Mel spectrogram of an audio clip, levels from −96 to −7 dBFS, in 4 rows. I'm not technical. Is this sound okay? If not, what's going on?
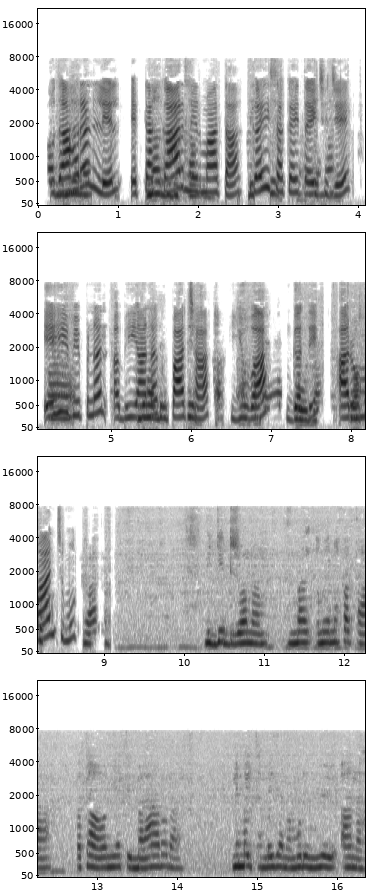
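No. The whole clip sounds rough and grainy. That is likely low-delay AAC compression, the kind video calls use to squeeze audio down.

The voice keeps dipping or dropping out at 0.0–0.22, 0.62–1.0, 1.33–3.64, 4.13–4.24, 4.55–4.83, 5.42–7.68 and 8.24–9.12 seconds. This is speech suppressed in double talk. The call likely turned the voice down while both sides spoke at once.

At 7.76 seconds there is a brief, faint echo leak. A copy of the voice comes back about 0.36 seconds late, likely from a loudspeaker on the other end.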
